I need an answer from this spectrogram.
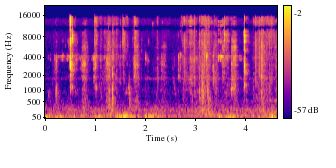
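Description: Close-miked chewing of a salad with crunchy Parmesan crisps, in soft crackles and crunches, with light clicks of a metal fork poking into a plastic tub.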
